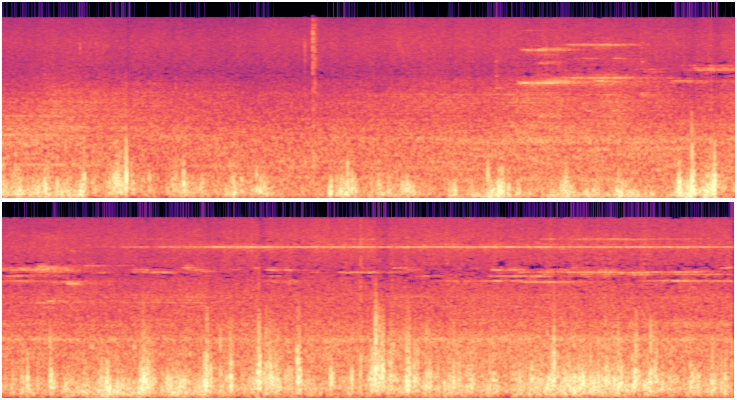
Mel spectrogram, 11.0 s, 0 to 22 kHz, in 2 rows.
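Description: A slow-moving train of 209 series electric commuter cars hauled by a Kumoya 143 utility car: wheels knocking and clanking irregularly over rail joints and points, with a thin high wheel squeal that sets in about four seconds in and holds through the second half.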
